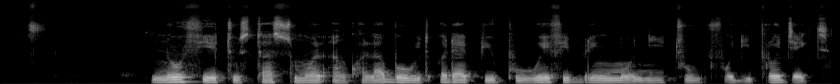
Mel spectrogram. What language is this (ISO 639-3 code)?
pcm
